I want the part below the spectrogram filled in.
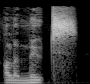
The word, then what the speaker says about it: Olomouc: by telling them that team is pronounced Sigmund Olomouc.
